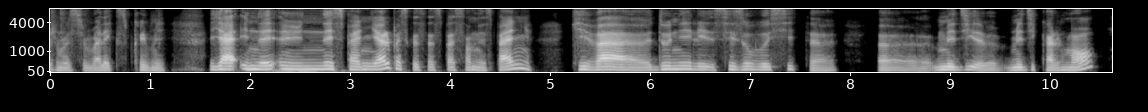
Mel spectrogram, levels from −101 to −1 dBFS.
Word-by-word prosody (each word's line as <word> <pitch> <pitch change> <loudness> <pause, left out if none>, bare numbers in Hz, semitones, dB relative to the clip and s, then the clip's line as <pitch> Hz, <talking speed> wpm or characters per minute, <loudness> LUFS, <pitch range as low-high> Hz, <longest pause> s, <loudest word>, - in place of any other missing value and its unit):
je 110 - -10
me 110 -1 -6
suis 105 - -12
mal 105 0 -4
exprimé. 110 -1 -7 0.4
Il 140 - -4
y 155 - +5
a - - +9
une 155 -1 +3
é 155 0 +2
une 150 0 0
espagnole, 145 +2 +3
parce 165 -2 -4
que 130 - -5
ça 125 0 -8
se 120 - -17
passe 120 0 -6
en 125 0 -3
Espagne, 145 - +1 0.4
qui 150 -1 -1
va, 125 -3 +5
heu, - - -4
donner 155 +4 -1
les 135 -3 -3
ses 140 +3 -6
ovocytes, 135 0 -6
heu 105 +1 -7 0.5
heu, 105 -4 -7
médi 135 +1 0
heu, 105 -3 -4
médicalement 120 - -1
130 Hz, 175 wpm, -25 LUFS, 115-150 Hz, 0.5 s, a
